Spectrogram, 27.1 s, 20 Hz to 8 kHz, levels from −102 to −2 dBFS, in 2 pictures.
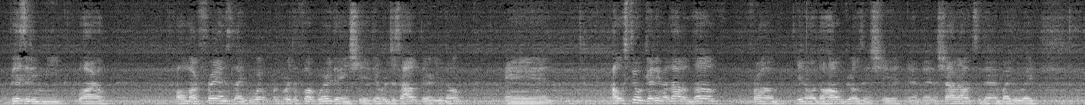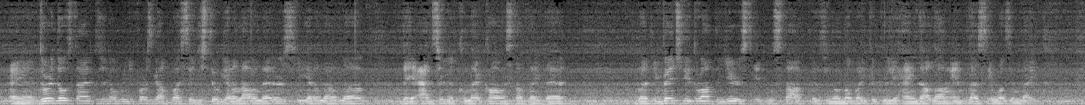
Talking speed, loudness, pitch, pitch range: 225 wpm, -20 LUFS, 140 Hz, 130-150 Hz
